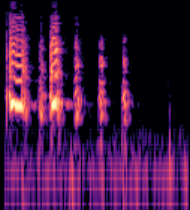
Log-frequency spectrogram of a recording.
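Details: A rooster that seems to think he is a hen cackles: about six harsh, nasal clucks in quick succession, the first two loudest, then fading away over just over a second.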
